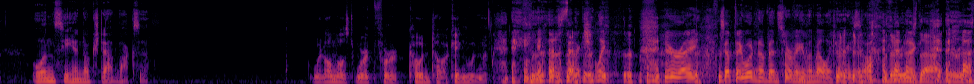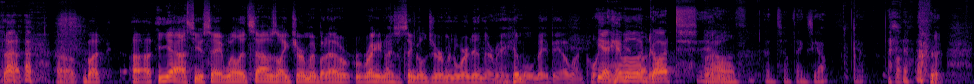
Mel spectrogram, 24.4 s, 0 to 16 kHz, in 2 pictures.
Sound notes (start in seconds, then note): 6.1 laughs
